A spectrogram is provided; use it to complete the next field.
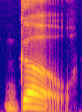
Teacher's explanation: Do you feel how your lips are pushed forward into a tight little circle?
